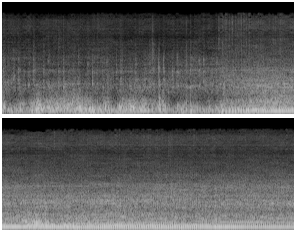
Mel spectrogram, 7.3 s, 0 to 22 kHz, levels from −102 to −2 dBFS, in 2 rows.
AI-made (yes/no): yes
